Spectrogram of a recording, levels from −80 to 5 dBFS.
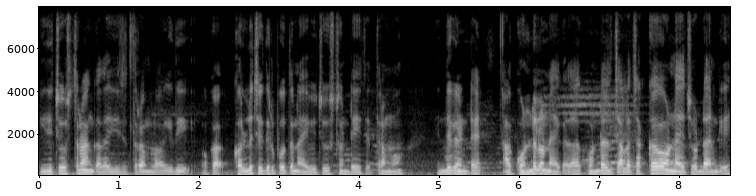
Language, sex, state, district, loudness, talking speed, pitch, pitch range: Telugu, male, Andhra Pradesh, Chittoor, -17 LUFS, 165 wpm, 130 Hz, 125-145 Hz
